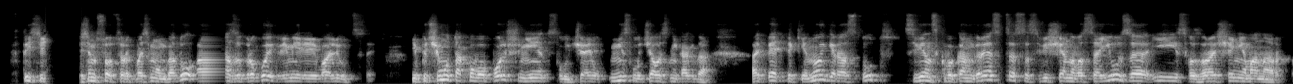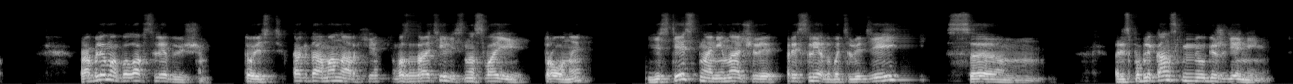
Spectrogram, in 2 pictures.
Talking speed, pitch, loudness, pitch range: 120 wpm, 150 Hz, -14 LUFS, 135-170 Hz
